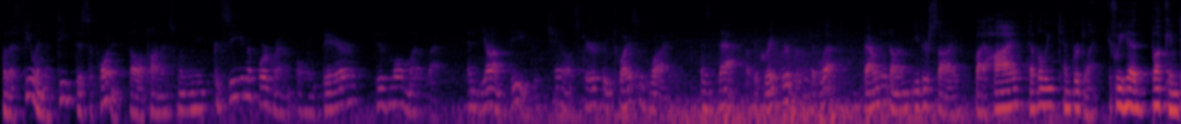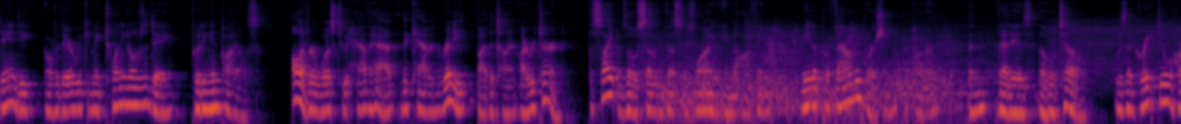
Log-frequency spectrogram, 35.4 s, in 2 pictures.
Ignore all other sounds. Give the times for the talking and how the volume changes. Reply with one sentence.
The talking can be heard from 0.0 to 35.3 s, getting louder.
